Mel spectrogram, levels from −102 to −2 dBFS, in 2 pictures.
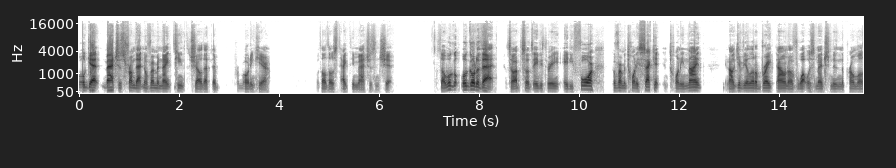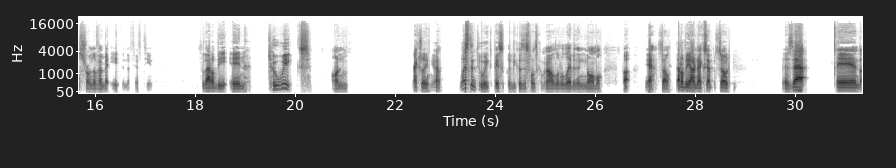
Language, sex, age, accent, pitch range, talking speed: English, male, 30-49, American, 95-115 Hz, 170 wpm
